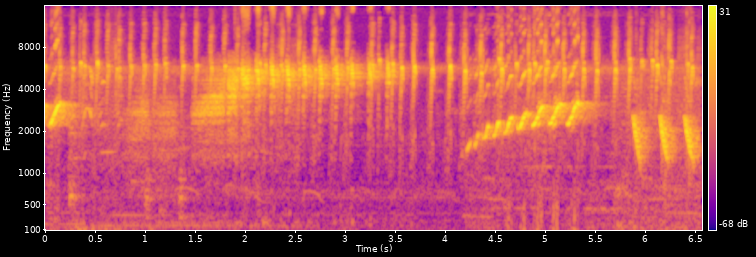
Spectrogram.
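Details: Chestnut-capped babbler (tepus gelagah, kasokaso) singing a long-duration song variation: a rapid run of ringing notes, then a rising series of clear whistles climbing in steps, ending with short repeated upslurred notes; insects buzz continuously high above.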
